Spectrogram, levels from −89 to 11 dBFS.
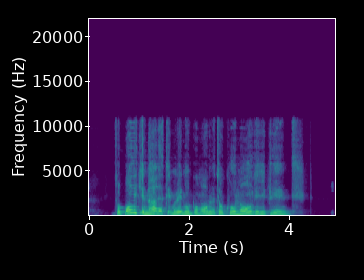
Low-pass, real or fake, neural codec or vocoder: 10.8 kHz; fake; codec, 24 kHz, 0.9 kbps, WavTokenizer, medium music audio release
